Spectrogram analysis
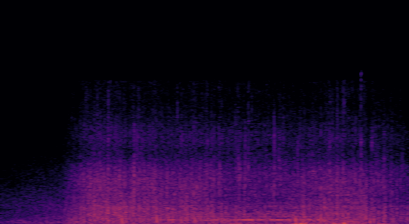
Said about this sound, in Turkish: Kentte etkili olan yağmur ve doluyla da yollar suyla doldu.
